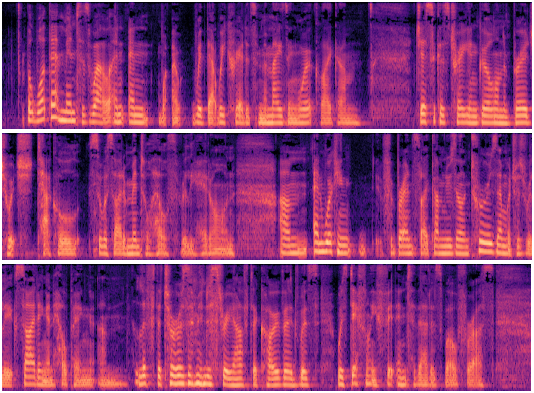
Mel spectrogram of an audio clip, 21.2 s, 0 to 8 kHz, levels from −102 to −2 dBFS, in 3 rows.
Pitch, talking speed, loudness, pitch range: 170 Hz, 185 wpm, -22 LUFS, 155-180 Hz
